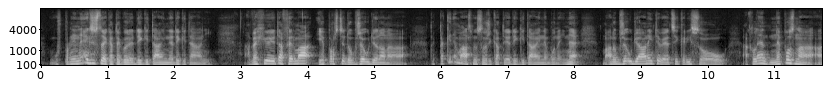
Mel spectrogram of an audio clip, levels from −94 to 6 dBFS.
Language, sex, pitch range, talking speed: Czech, male, 115-160 Hz, 190 wpm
